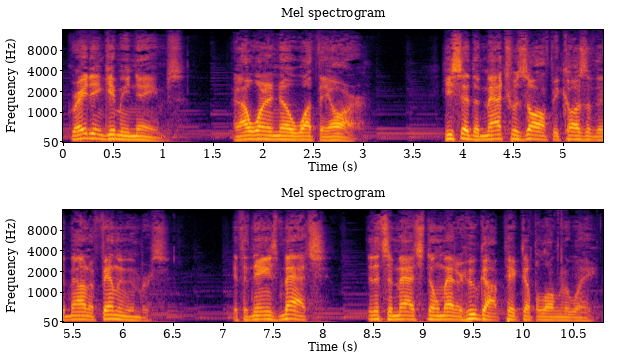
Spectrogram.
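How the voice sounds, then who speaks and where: A man's voice: medium pitch, brisk, soft background music, natural voice. An actor playing a curt, commanding man who demands loyalty, blunt and authoritative, in an audio drama. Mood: cold, controlling.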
